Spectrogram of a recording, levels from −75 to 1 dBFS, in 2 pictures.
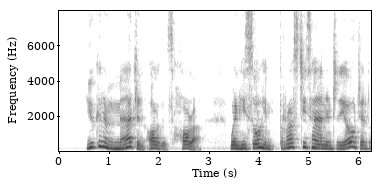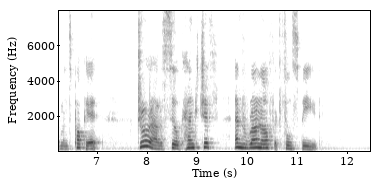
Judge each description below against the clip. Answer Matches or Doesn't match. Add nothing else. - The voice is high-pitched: Matches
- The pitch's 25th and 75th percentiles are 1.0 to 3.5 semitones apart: Doesn't match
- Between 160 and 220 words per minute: Doesn't match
